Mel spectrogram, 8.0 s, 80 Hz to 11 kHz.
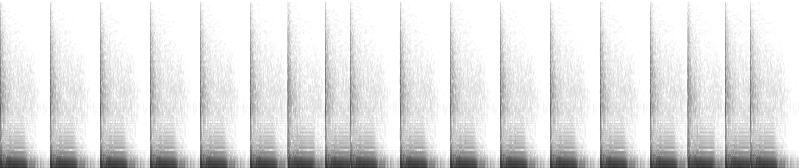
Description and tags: Silene Drums 120 01
Electronic rock rhythm soft distorted and compressed
beat, drum, loop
